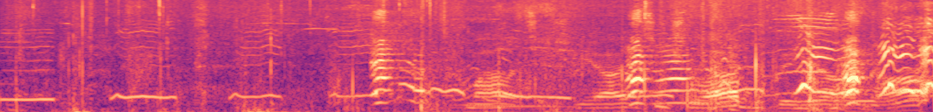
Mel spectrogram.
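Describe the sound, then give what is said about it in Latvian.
Huskies whine in short, high, steady cries, then break into louder, warbling yowls and yelps that build in intensity toward the end, insistent, protesting at not being taken along for a ride. “Jā, Huskijs šādā veidā izrāda savu neapmierinātību, un tā ir viņa nostāja attiecībā pret mums.”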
